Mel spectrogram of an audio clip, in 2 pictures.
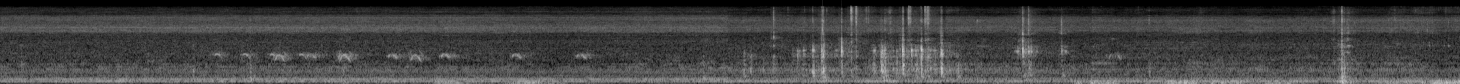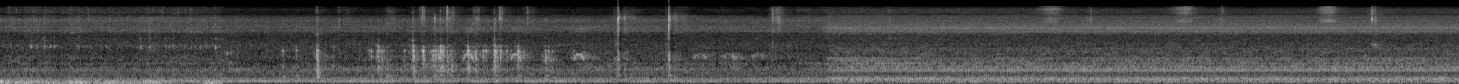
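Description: Crows cawing, in two bouts of harsh calls about eight and eighteen seconds in, over a steady background hum.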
